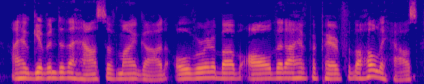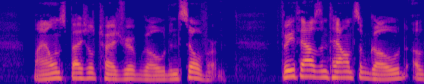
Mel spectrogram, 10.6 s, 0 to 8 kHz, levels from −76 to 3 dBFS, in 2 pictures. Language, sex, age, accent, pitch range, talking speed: English, male, 40-59, American, 125-150 Hz, 200 wpm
